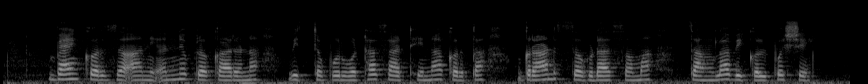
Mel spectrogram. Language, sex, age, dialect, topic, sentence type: Marathi, female, 31-35, Northern Konkan, banking, statement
